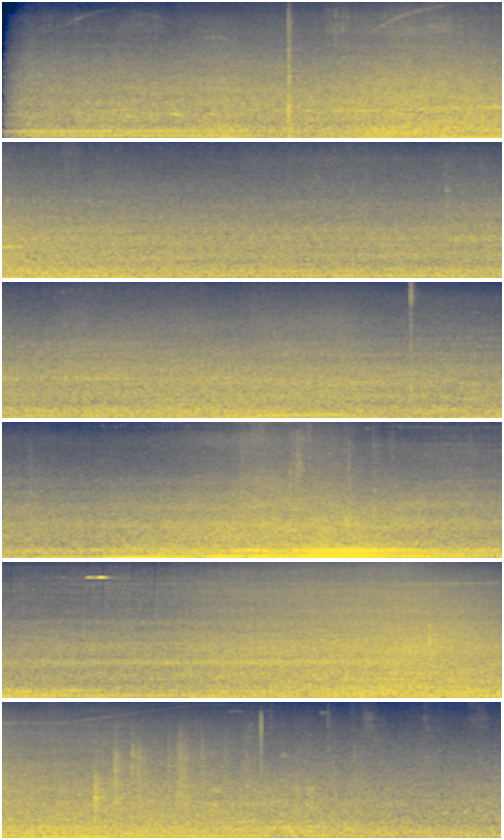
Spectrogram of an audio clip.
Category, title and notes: Soundscapes > Urban
Splott - Ambience Busy Traffic Voices Footsteps Birds Bikes - Splott Road
splott, fieldrecording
